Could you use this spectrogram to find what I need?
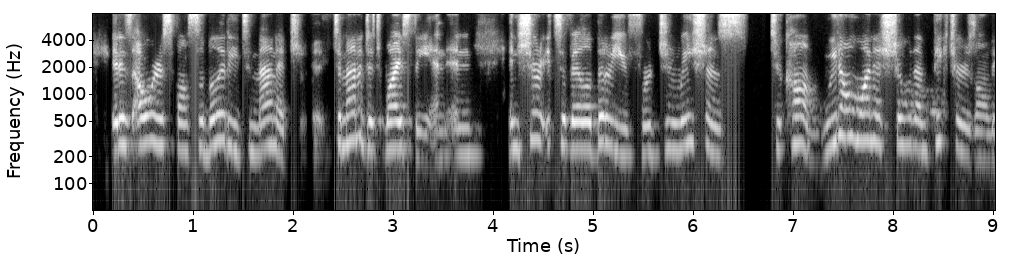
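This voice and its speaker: A woman speaks in a high voice. Her pace is very fast. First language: not English. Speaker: youth activist. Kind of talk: panel discussion. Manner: halting, many repeated words.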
